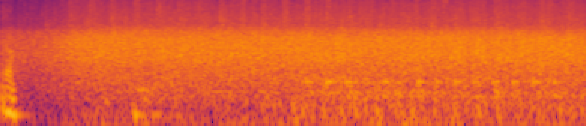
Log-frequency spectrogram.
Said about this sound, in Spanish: Escuchemos esa ovación que están recibiendo los músicos en directo desde el Teatro Colón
